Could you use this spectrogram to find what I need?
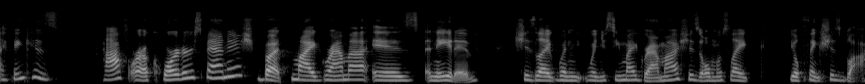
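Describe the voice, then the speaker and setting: A woman with a Filipino accent speaks at a moderate pace. Her medium-pitched voice has lively intonation. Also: quiet background. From Philippines. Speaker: podcast guest. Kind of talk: casual chat.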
